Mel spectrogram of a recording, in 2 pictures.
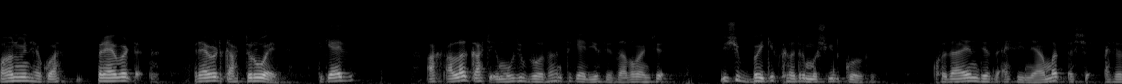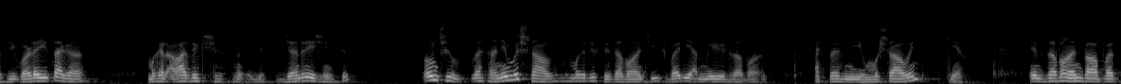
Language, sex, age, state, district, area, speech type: Kashmiri, male, 30-45, Jammu and Kashmir, Bandipora, rural, spontaneous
